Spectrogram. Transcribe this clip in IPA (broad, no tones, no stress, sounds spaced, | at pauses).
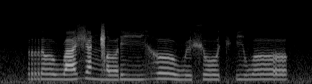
r ɤː w a ʒ a ŋ͡ǁ ɤ ɾ iː ɣ ɤː w ʏ ʃ o t͡ʃʼ i w ɤː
